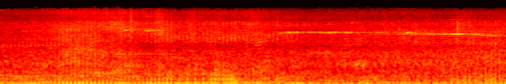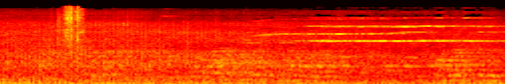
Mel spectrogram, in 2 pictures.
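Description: Street traffic, with a motorcycle engine running close by that is loudest in the first two seconds and then eases off. Thin high tones come and go, and there is one sharp click a little past halfway.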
